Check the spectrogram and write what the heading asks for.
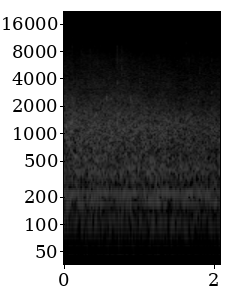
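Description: Audience applauding steadily, easing off slightly toward the end.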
